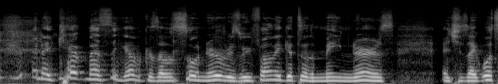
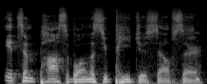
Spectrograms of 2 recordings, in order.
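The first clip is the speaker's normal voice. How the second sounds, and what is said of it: Put-on New York accent. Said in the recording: “With a New York accent”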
